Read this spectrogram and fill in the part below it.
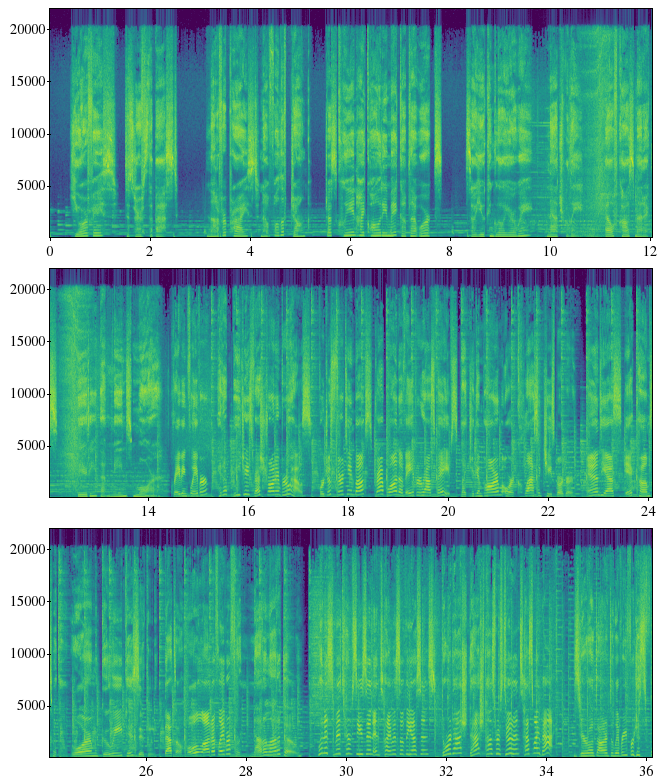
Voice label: Commercial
